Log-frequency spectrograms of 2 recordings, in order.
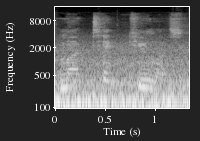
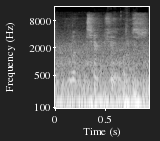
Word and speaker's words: meticulous: word is meticulous and this word has four syllables and the stress is on that second syllable meticulous meticulous that first syllable also has that schah that a sound that reduced vowel sound meticulous this is another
